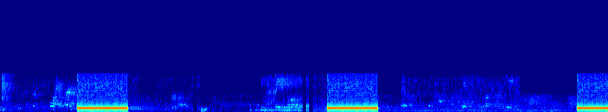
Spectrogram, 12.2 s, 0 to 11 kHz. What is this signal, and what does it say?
Ringback tone (Europe, 425 Hz), with speech.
